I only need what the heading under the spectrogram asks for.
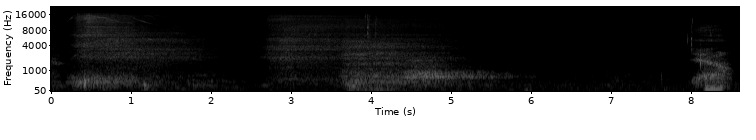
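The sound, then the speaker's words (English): A group takes a deep breath together: faint, airy breathing with two long hissing breaths and a short breathy burst near the end. “take a deep breath, everybody.”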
